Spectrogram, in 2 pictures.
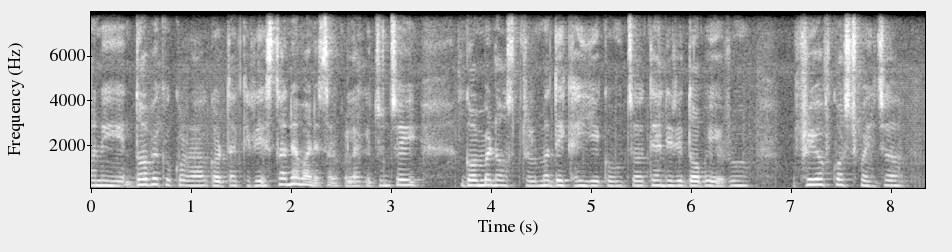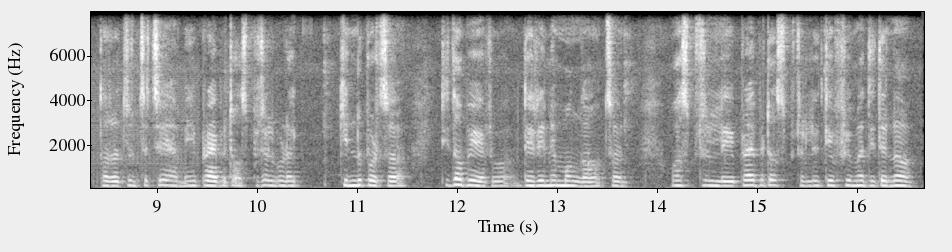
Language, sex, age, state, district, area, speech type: Nepali, female, 45-60, West Bengal, Darjeeling, rural, spontaneous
